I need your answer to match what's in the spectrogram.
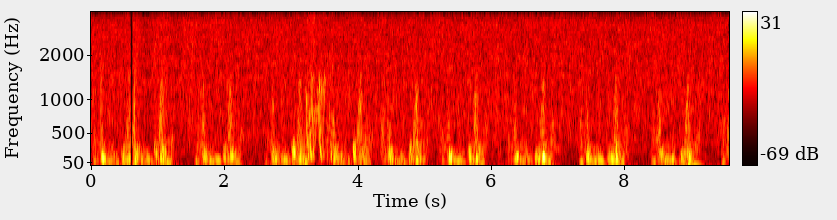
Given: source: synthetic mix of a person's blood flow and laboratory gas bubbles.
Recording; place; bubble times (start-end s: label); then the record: Doppler ultrasound of blood flow; precordium
3.12-3.64 s: bubbles
From the record:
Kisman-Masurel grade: 211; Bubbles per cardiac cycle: several, 3 to 8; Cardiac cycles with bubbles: 1 to 10%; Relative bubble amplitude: barely perceptible (0.100 to 0.250); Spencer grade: 1 (occasional bubble signal discernible with the cardiac motion signal, with majority of cardiac periods free of bubbles); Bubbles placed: only in the low amplitude regions of the cardiac cycle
